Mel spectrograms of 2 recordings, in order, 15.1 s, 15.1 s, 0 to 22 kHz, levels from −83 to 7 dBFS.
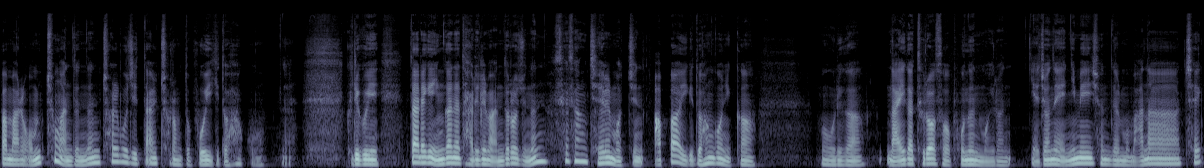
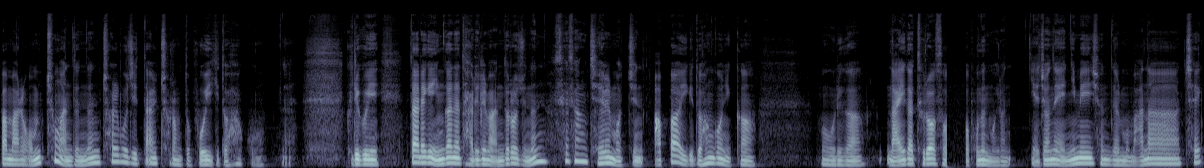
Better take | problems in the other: first | audio freezing; at 12 s

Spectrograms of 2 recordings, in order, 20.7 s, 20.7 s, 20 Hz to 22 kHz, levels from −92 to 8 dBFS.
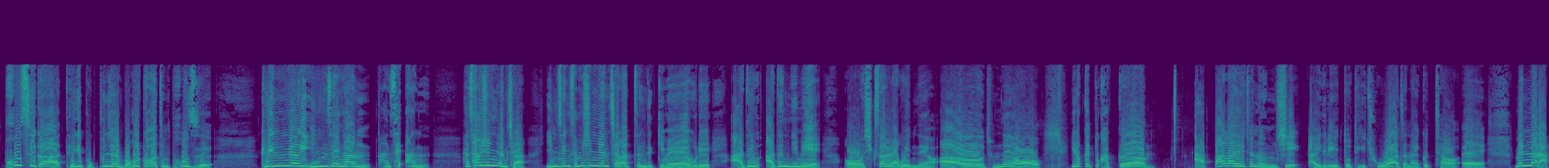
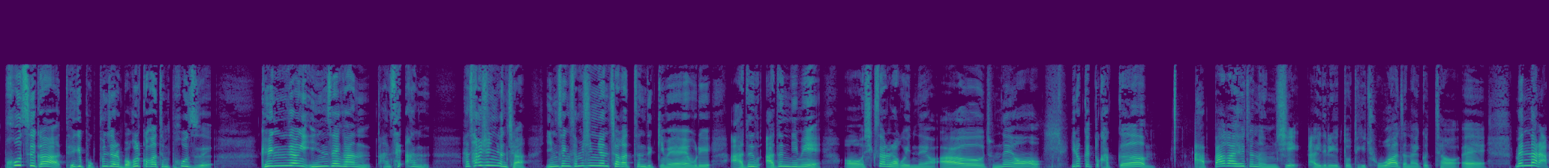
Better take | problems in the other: second | distortion; heavy; 14% of the sound clipped

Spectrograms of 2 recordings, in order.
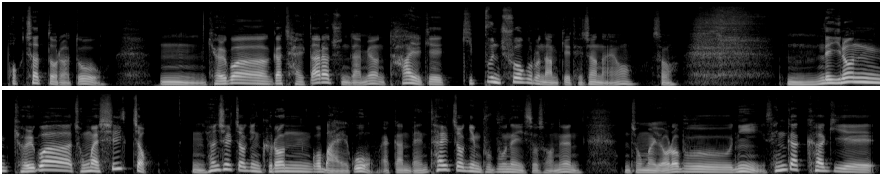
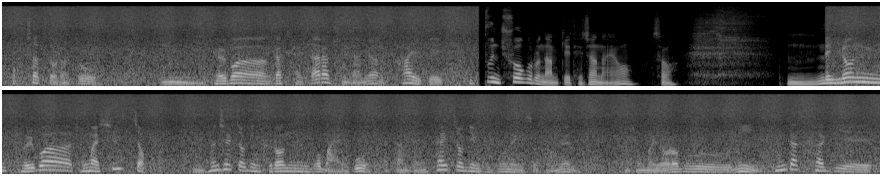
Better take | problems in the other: first | hiss; loud; until 5 s and from 8 s on; 1 dB below the speech

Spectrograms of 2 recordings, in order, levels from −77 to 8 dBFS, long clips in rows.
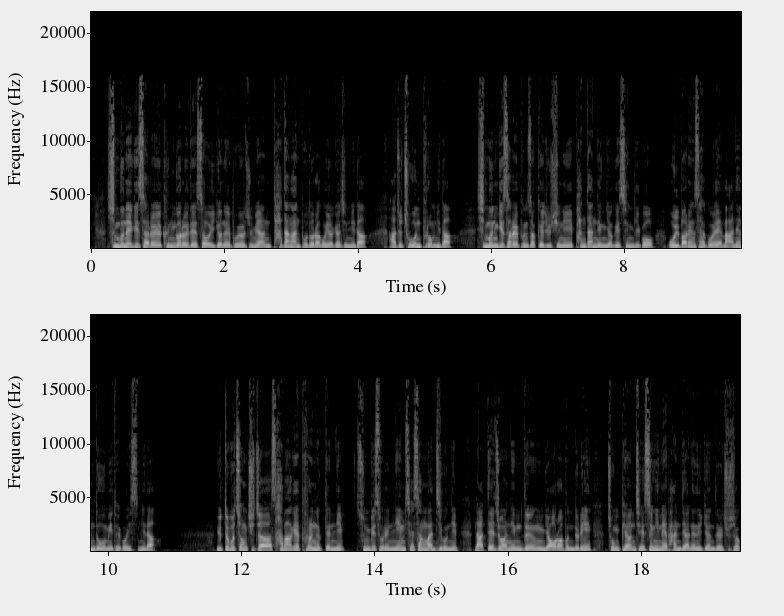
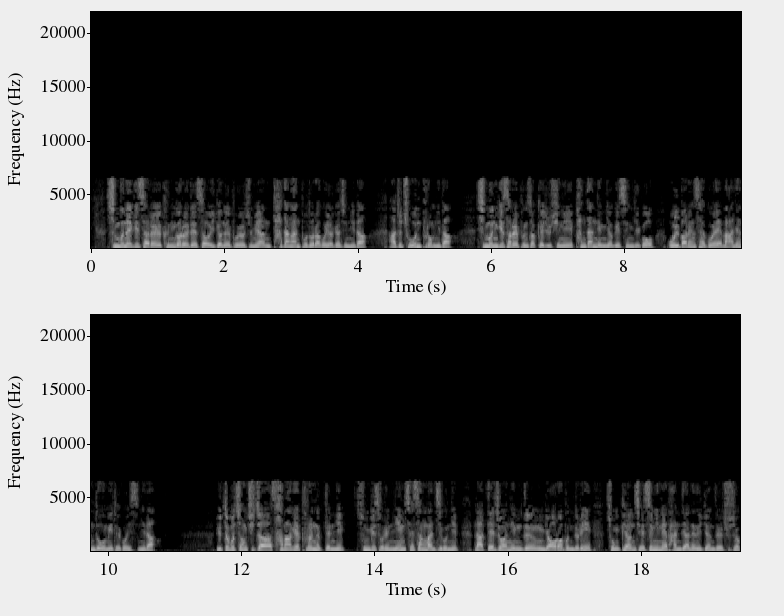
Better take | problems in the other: first | garbled, watery; badly; nothing above 6.5 kHz

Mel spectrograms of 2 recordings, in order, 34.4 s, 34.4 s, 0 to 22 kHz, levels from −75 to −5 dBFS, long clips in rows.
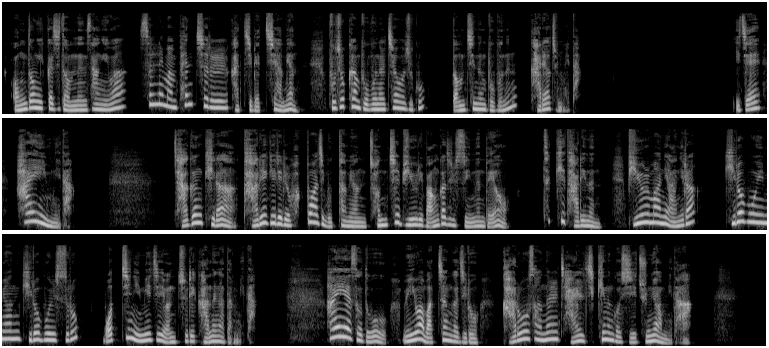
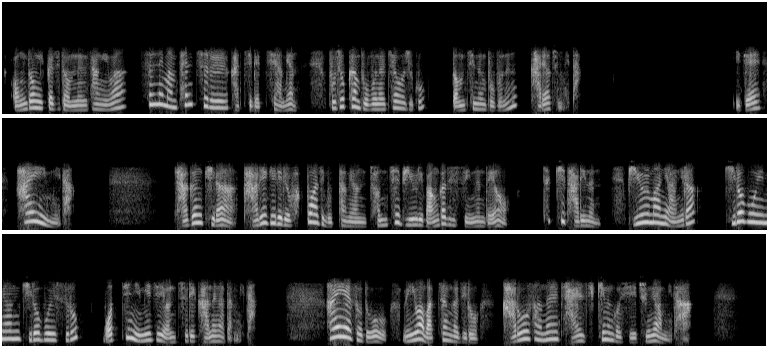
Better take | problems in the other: first | phone-call audio

